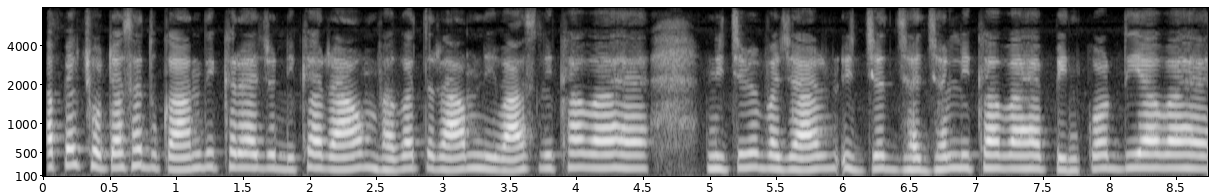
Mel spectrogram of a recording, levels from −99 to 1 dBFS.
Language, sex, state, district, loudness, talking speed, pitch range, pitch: Hindi, female, Haryana, Jhajjar, -17 LUFS, 205 wpm, 215-235 Hz, 230 Hz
